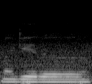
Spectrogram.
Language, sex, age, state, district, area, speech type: Goan Konkani, male, 18-30, Goa, Quepem, rural, spontaneous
